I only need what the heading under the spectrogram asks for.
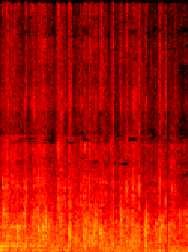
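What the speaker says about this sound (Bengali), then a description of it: "ওনার জন্য একটা হাততালি হয়ে যায়" Steady applause from a crowd welcoming a Member of Parliament at a reception held by a market traders' association, dense continuous clapping filling the room with faint voices mixed in.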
